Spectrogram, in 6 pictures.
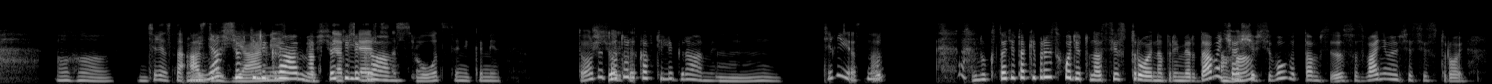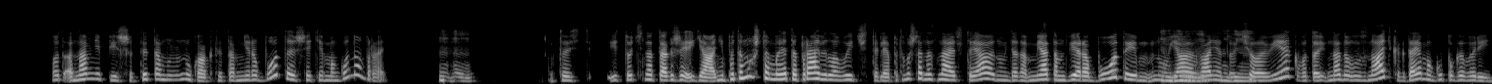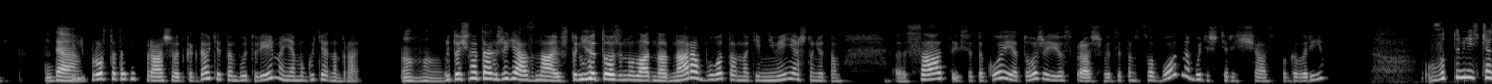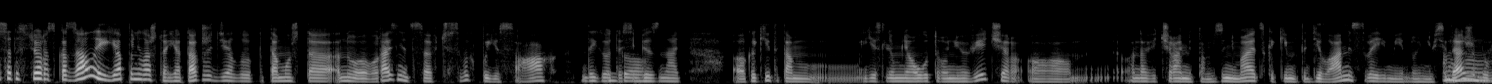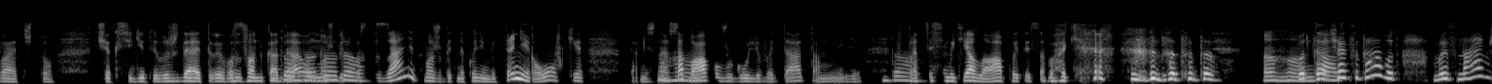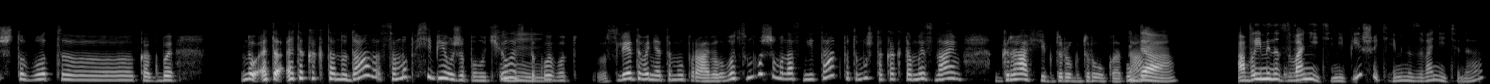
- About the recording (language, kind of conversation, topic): Russian, podcast, Как вы выбираете между звонком и сообщением?
- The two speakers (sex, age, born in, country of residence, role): female, 40-44, Russia, United States, host; female, 40-44, Ukraine, Mexico, guest
- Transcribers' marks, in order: tapping; chuckle; other background noise; laughing while speaking: "нее тоже"; grunt; grunt; chuckle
